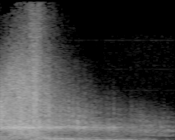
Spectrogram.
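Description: Closing sound-effect sting: a noisy, crash-like rumble with deep bass that fades away steadily.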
